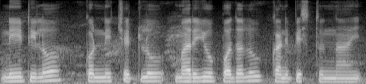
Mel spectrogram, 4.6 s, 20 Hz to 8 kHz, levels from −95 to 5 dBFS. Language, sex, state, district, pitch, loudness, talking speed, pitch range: Telugu, male, Telangana, Hyderabad, 135 Hz, -17 LUFS, 80 wpm, 125-140 Hz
